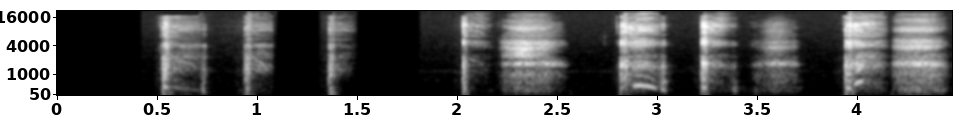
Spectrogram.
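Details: Acted cough voice, fully performed by a voice actor, of a younger brother with a cold insisting on going to school; short dry coughs then breathy, airy bursts, about ten in four seconds.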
